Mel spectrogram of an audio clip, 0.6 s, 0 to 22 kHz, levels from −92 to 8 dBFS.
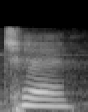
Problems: constant background noise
